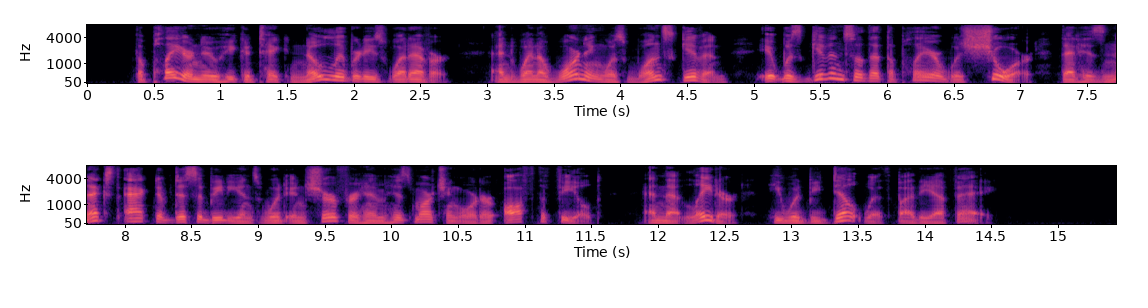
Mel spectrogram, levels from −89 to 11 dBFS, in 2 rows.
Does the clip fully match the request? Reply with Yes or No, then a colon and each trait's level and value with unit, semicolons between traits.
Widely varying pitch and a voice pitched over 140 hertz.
No: wide, 6.6 semitones; low, 100 Hz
